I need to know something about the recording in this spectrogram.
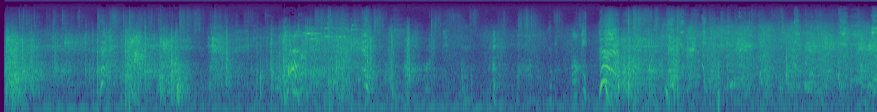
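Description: Fight scene soundtrack from an old film: wordless shouts and grunts over a run of thuds, knocks and crashes, with a loud cry about twelve seconds in.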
